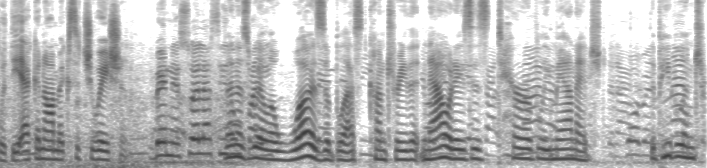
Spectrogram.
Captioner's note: through translator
